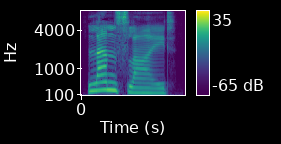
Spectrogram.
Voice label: "landslide", English

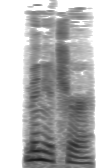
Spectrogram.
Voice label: "miniature", voice, spelling

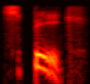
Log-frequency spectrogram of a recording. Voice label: "speak", English

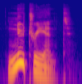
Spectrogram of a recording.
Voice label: "nutrient", voice, spelling

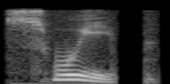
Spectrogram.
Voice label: "sweep", English

